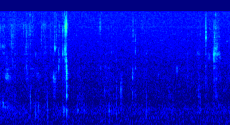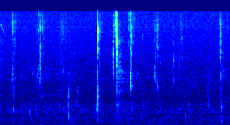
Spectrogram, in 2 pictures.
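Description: A person chewing a mouthful of sausage dog in a bun, close to the microphone: faint mouth clicks, with two sharper clicks about two-thirds of the way in.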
